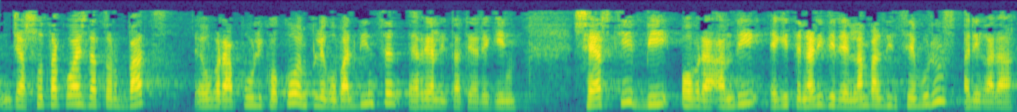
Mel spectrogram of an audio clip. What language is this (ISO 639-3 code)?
eus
